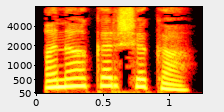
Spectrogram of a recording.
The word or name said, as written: ಅನಾಕರ್ಷಕ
